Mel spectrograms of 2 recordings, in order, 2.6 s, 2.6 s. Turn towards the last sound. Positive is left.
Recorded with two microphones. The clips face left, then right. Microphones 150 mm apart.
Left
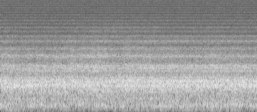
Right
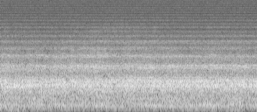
No sound to turn to.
